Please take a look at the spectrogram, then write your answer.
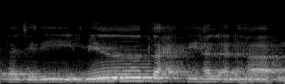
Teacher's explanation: جیم ساکن پہ قلقلہ ہے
